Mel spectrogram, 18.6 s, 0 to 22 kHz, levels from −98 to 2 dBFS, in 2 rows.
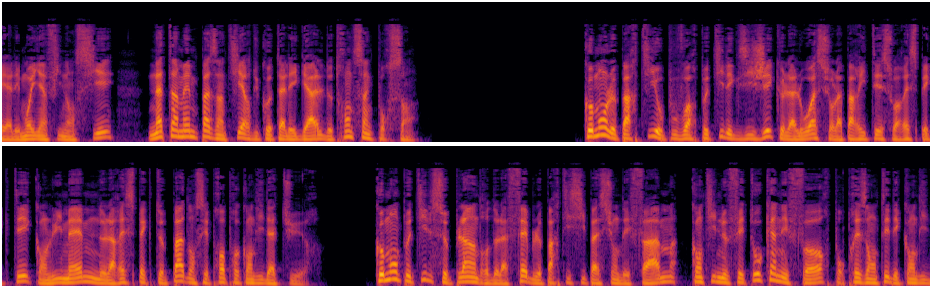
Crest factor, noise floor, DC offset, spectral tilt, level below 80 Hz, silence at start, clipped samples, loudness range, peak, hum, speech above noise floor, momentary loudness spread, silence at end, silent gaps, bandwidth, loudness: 18 dB; under -90 dBFS; under 0.1%; -6 dB/octave; -44 dBFS; 0 s; under 0.1%; 2 LU; -8 dBFS; none; over 64 dB; 7 LU; 0 s; 4.30-5.73 s, 12.64-12.92 s; 12 kHz; -26 LUFS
